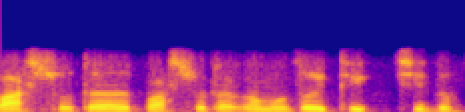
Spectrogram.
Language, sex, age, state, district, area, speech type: Bengali, male, 30-45, West Bengal, Kolkata, urban, conversation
